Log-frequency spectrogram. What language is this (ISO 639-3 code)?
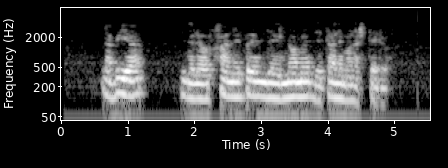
ita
